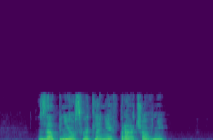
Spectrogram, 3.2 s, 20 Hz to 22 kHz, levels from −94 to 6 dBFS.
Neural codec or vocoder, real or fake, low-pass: none; real; 7.2 kHz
